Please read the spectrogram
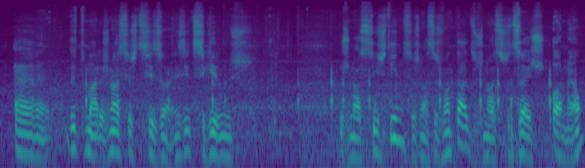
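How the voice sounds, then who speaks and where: A man's fairly low voice in a European Portuguese accent, at a moderate pace, with ordinary pitch variation and noticeable background noise. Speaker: YouTuber commentator. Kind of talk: improvised monologue. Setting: walking the dog, at night. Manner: hesitant, many fillers.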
